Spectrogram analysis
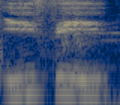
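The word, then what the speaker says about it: Ifeatu: worked on this video effie to melifonwu and you're technically supposed to emphasize e fee and and then you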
